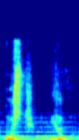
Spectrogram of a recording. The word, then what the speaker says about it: Устюг: Grâce à la rivière Yug, le nom de la ville est apparu , Ustye la rivière Yug, c'est-à-dire Ust-Yug, prononcé Ustyug pour plus de commodité.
